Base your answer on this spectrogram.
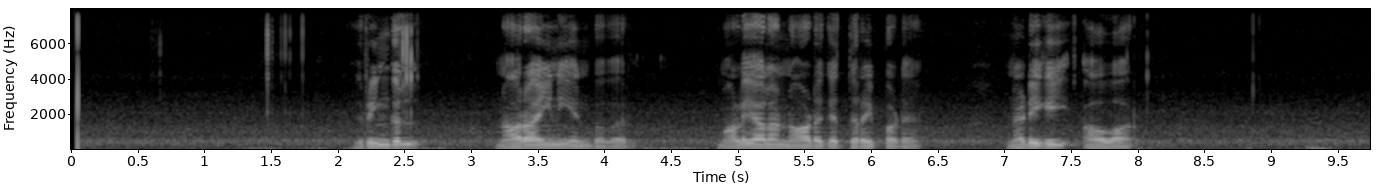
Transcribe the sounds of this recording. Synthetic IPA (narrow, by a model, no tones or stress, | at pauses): ɾɪŋɡɐl | naːɾaːjɪniɛnbɐʋɐɾ | mɐlɐjaːlɐnaːɽɯɣɐt̪ːɪrɐɪpːɐɽɐ | nɐɽɪɣɐɪaːʋaːɾ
